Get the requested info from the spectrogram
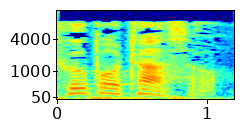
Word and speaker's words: hupotasso: Now in verse 7, the key word there is hupotasso. H-U-P-O-T-A-S-S long O. Hupotasso.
